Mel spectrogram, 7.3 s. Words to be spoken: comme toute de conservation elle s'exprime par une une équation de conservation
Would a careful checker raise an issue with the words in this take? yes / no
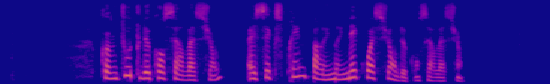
no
